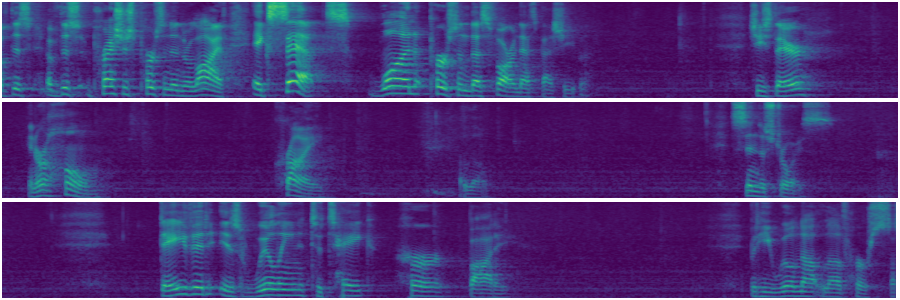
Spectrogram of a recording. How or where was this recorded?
large echoing room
